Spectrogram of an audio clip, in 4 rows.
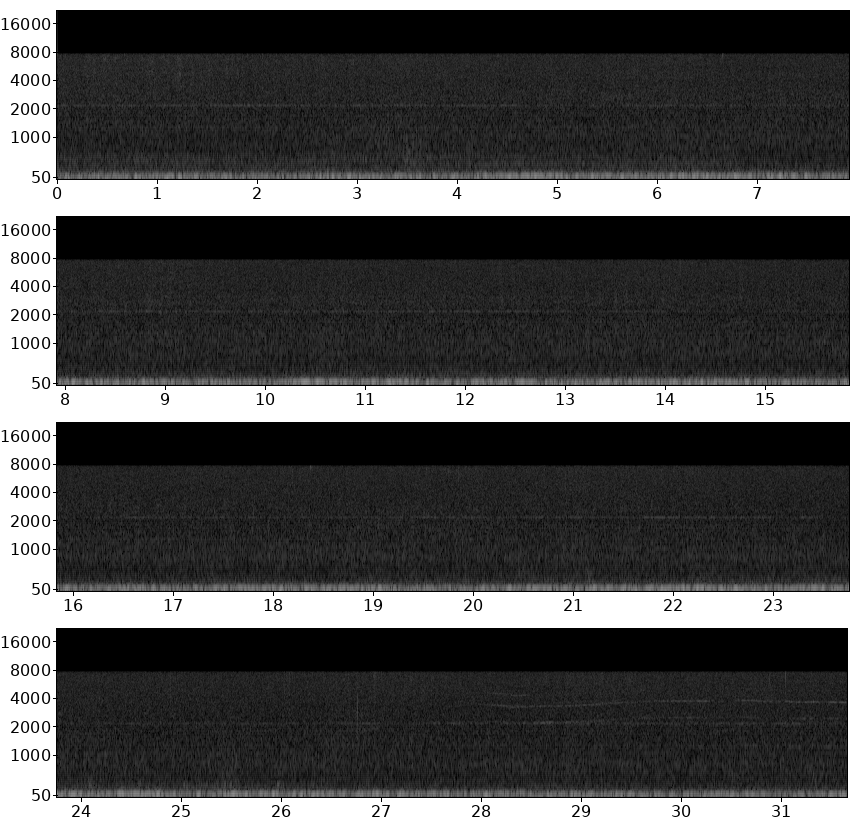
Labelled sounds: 28.0	29.4	killer whale, 2.2 to 4.5 kHz

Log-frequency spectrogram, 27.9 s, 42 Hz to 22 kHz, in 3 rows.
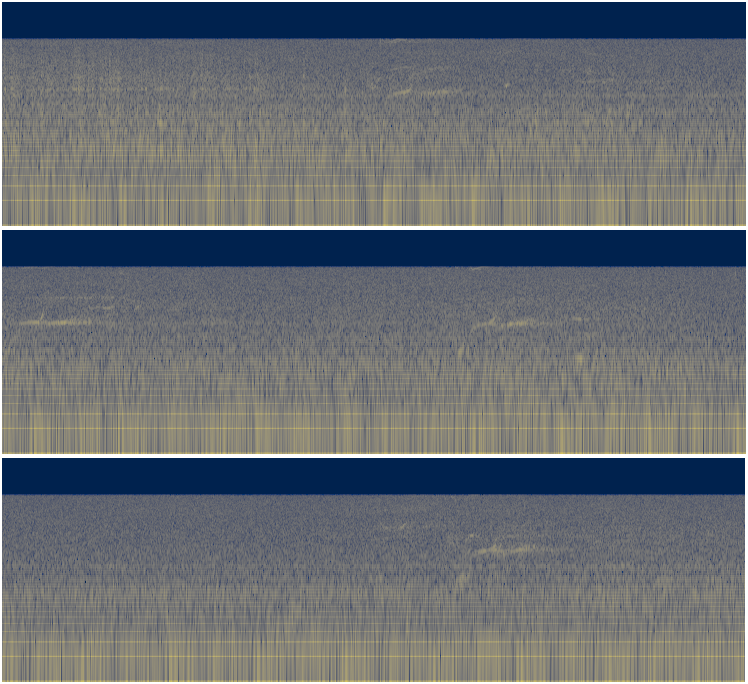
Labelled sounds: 4.7	5.7	killer whale, southern resident, 1.6 to 8.0 kHz
9.6	10.8	killer whale, southern resident, 1.4 to 3.5 kHz
14.9	16.1	killer whale, southern resident, 0.72 to 3.3 kHz
24.1	25.4	killer whale, southern resident, 0.69 to 8.0 kHz

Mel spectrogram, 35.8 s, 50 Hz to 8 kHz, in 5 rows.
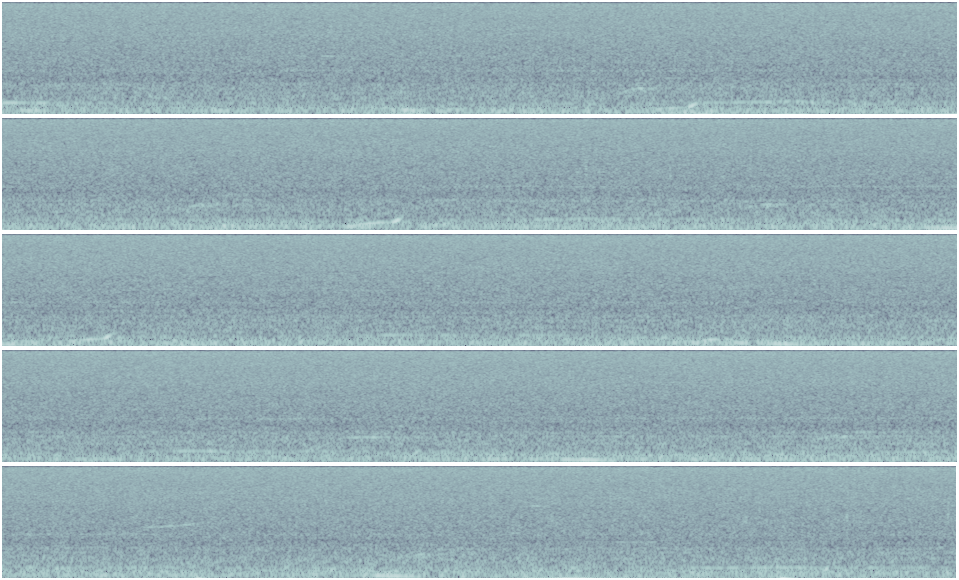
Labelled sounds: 29.7	30.2	humpback whale, 1.5 to 1.8 kHz

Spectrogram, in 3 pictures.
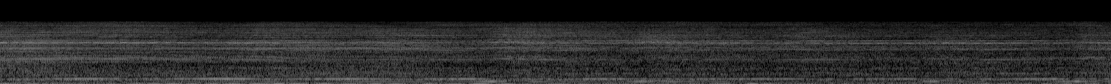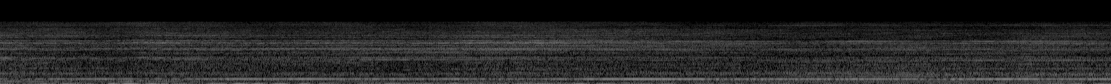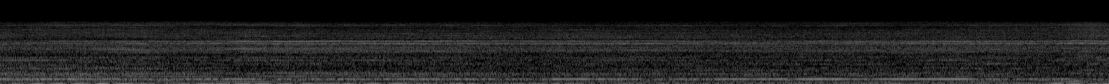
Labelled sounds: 0.6	0.9	vessel noise, 1.2 to 1.3 kHz
2.5	2.8	vessel noise, 1.8 to 5.0 kHz
4.1	5.1	vessel noise, 3.5 to 7.1 kHz
6.0	6.3	vessel noise, 2.9 to 3.0 kHz
11.3	11.5	vessel noise, 4.3 to 4.4 kHz
17.8	18.6	vessel noise, 2.4 to 2.9 kHz
19.5	19.9	vessel noise, 2.8 to 3.2 kHz
24.5	24.8	vessel noise, 2.8 to 6.6 kHz
32.8	33.2	vessel noise, 6.5 to 7.1 kHz

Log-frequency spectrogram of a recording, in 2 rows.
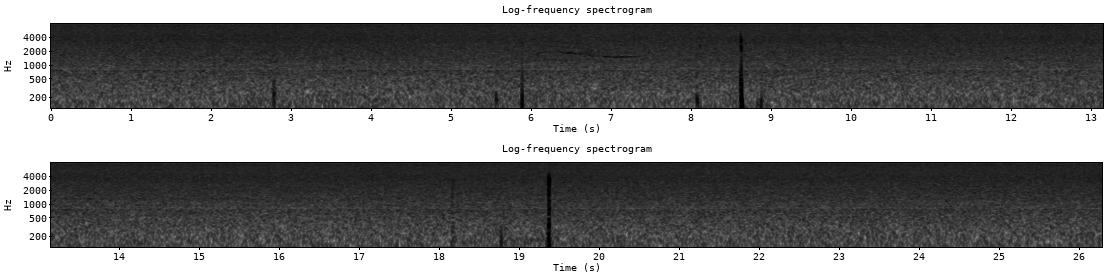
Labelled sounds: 6.3	7.3	killer whale, Bigg's (transient), 1.4 to 2.0 kHz

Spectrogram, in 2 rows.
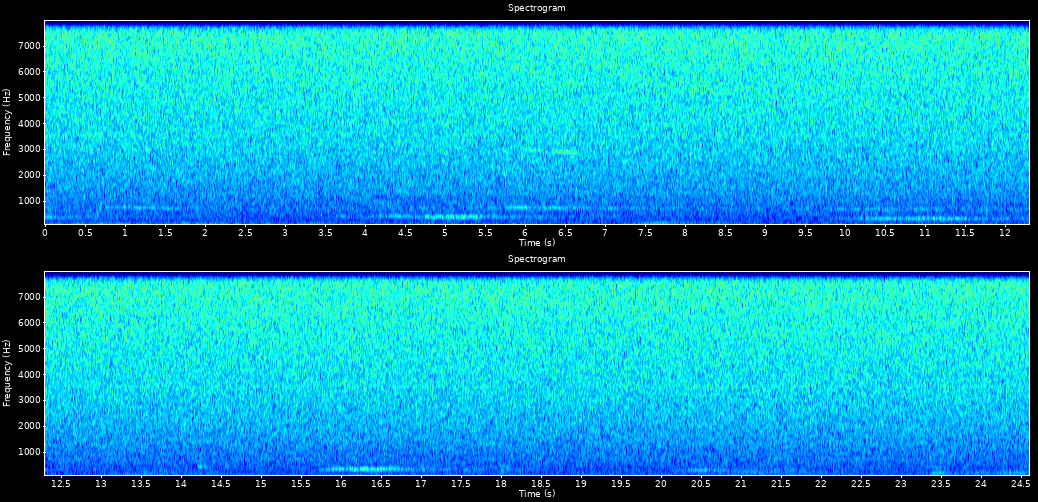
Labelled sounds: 6.3	6.7	humpback whale, 2.8 to 2.9 kHz

